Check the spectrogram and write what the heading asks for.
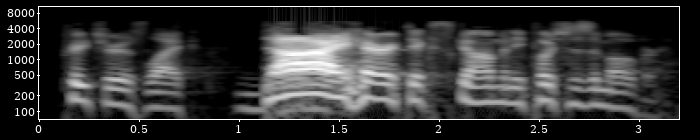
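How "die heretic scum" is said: explosive, drawn-out DIE, very loud; hammed-up zealot's outburst; mock furious shout. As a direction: roar it as a comic sudden condemnation. Preacher turns on man in punchline.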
